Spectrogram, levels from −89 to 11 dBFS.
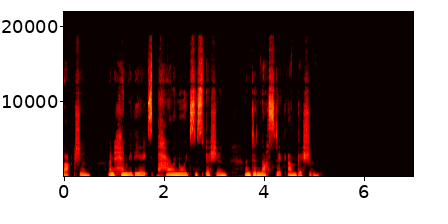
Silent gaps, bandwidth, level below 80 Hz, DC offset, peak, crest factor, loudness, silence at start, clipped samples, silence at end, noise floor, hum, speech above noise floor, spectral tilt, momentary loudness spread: none; 19 kHz; under -90 dBFS; under 0.1%; -14 dBFS; 20 dB; -31 LUFS; 0 s; under 0.1%; 1.9 s; under -90 dBFS; none; over 59 dB; -4.5 dB/octave; 12 LU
